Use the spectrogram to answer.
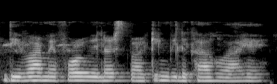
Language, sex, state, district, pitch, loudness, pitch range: Hindi, female, Arunachal Pradesh, Papum Pare, 175 Hz, -17 LUFS, 165-180 Hz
